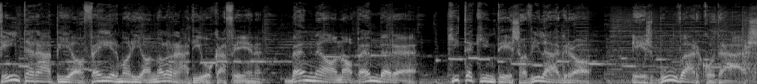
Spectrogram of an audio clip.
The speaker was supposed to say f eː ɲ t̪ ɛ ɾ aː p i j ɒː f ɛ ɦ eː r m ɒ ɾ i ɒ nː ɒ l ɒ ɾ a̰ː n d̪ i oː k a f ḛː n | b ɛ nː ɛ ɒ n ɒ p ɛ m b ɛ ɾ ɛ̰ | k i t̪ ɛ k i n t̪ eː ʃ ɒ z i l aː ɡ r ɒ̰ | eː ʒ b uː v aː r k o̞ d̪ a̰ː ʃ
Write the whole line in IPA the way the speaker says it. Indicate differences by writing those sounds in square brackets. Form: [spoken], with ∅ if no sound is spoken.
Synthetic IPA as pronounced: f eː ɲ t̪ ɛ ɾ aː p i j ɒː f ɛ ɦ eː r m ɒ ɾ i ɒ nː ɒ l ɒ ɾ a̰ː [∅] d̪ i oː k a f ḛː n | b ɛ nː ɛ ɒ n ɒ p ɛ m b ɛ ɾ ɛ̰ | k i t̪ ɛ k i n t̪ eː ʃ ɒ [v] i l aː ɡ r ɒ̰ | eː ʒ b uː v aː r k o̞ d̪ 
